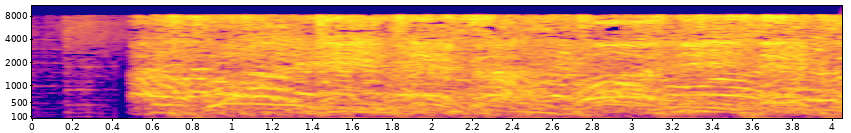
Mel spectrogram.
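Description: A crowd of protesters storming the Vinnytsia Regional Council in Ukraine bursts into loud, sustained shouting after a brief quiet moment as they carry a rubbish bin into the building on a Saturday, demanding the regional governor's resignation; the overlapping yells and chants stay dense and intense throughout.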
